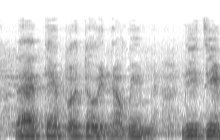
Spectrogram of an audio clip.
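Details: Scanning speech (ataxic dysarthria) in a cerebellar patient saying the months of the year on an examiner's request, with difficulty pronouncing words.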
